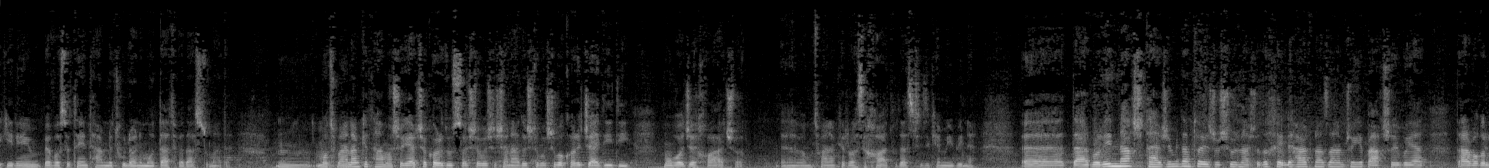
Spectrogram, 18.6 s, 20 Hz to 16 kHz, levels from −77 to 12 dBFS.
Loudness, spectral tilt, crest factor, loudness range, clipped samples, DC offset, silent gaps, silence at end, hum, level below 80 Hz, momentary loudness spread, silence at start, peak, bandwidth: -20 LUFS; -5 dB/octave; 18 dB; 7 LU; under 0.1%; under 0.1%; none; 0 s; none; -46 dBFS; 11 LU; 0 s; -2 dBFS; 14 kHz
